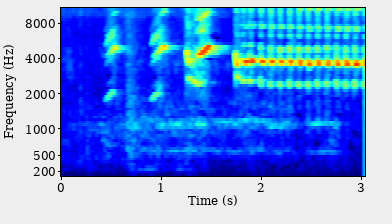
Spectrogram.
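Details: Indonesian white-rumped shama (murai batu) song used as a lure to get birds singing: thin high whistled notes, then a fast, even, pulsing trill of high notes repeated about twice a second.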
